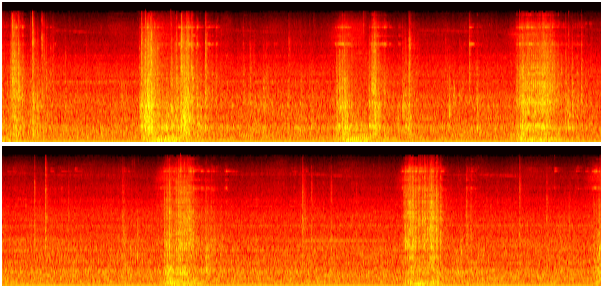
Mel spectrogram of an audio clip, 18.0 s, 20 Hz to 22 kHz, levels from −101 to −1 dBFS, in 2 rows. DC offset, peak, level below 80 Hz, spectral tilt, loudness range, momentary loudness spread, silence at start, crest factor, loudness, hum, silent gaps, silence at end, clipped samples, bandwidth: under 0.1%; -6 dBFS; -40 dBFS; -3 dB/octave; 4 LU; 13 LU; 0 s; 24 dB; -30 LUFS; none; none; 0 s; under 0.1%; 16.5 kHz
